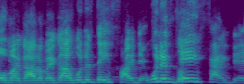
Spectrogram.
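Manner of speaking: frantic, panicked, completely losing it. Retelling a story of a man finding the corpse gone, acting out panic. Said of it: "he's like losing his fucking shit".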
